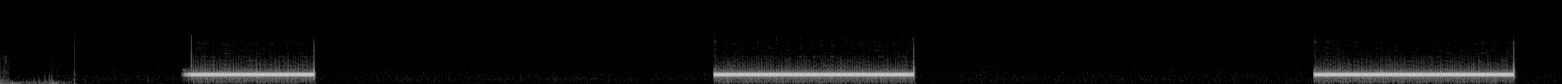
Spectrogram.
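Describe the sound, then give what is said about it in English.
A telephone ringback tone plays on an outgoing call, made of three steady two-second buzzing tones separated by roughly four seconds of silence, with no voices. “Dialing.”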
